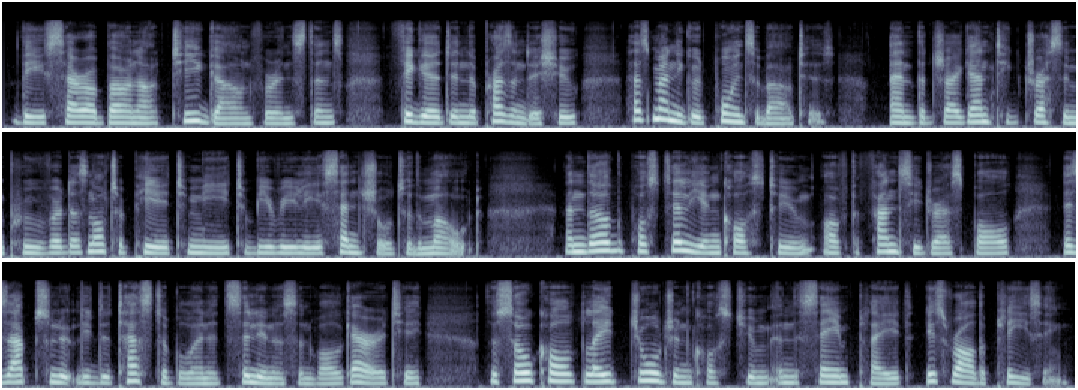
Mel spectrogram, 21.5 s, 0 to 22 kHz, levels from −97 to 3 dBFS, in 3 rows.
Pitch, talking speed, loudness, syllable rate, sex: 195 Hz, 180 wpm, -20 LUFS, 5.7 syllables/s, female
